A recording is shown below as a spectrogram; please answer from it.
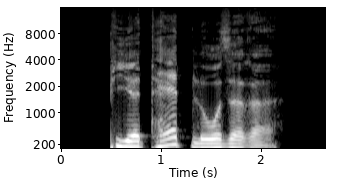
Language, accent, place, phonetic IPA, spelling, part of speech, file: German, Germany, Berlin, [piːeˈtɛːtloːzəʁə], pietätlosere, adjective, De-pietätlosere.ogg
- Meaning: inflection of pietätlos: 1. strong/mixed nominative/accusative feminine singular comparative degree 2. strong nominative/accusative plural comparative degree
